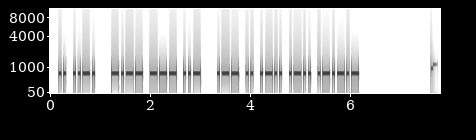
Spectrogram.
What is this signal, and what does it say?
Morse code, heard as a keyed tone, about 25 wpm, 700 Hz. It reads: IF YOU WILL.
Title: Sentences from Top 1000 Words 25wpm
